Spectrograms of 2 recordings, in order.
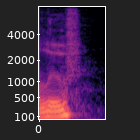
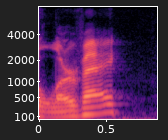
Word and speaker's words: Louvre: I don't want to talk about what happened in the Louvre. – I believe it's pronounced the Louvre.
